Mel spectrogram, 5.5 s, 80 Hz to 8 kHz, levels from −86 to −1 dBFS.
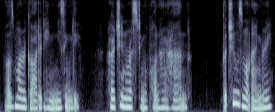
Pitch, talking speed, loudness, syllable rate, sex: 215 Hz, 165 wpm, -21 LUFS, 5.7 syllables/s, female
